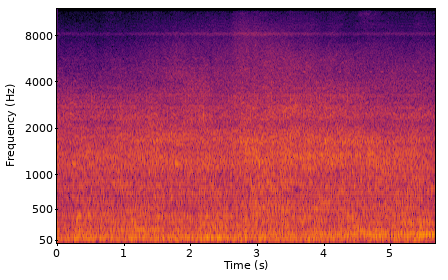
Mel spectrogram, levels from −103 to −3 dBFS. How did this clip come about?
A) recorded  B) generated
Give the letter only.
B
